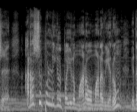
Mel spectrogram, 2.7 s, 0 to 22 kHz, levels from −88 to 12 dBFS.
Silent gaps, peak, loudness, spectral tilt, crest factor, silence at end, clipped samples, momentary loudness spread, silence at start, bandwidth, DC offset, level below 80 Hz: none; -2 dBFS; -21 LUFS; -4 dB/octave; 18 dB; 0 s; under 0.1%; 8 LU; 0 s; 16.5 kHz; under 0.1%; -50 dBFS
